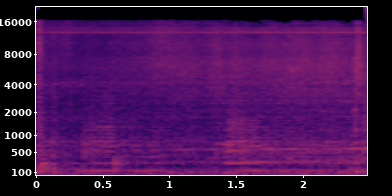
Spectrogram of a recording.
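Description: Film-trailer sound design: low held musical notes over a deep, steady rumble.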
